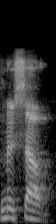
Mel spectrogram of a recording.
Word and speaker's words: Mousseau: So it's a French pronunciation, so it's pronounced Mousseau. Like I Clouseau. try to explain it to people like Clouseau in the Pink Panther.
